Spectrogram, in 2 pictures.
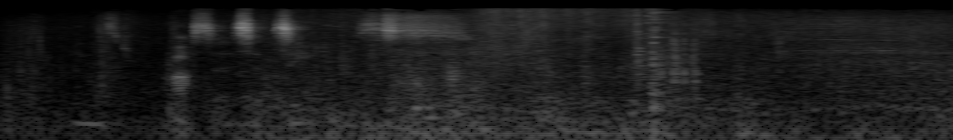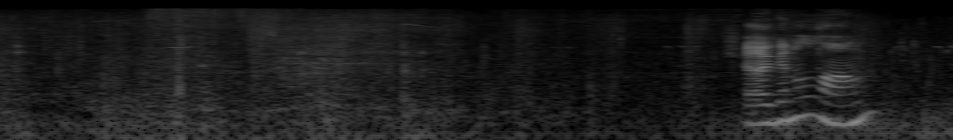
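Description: A woman talks calmly and close to a microphone.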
